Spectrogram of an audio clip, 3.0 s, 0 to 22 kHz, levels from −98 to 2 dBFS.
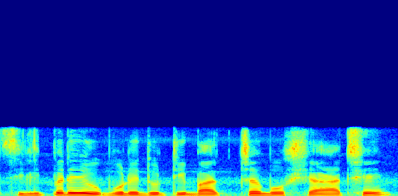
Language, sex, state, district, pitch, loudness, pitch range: Bengali, male, West Bengal, Cooch Behar, 150 Hz, -15 LUFS, 130-180 Hz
